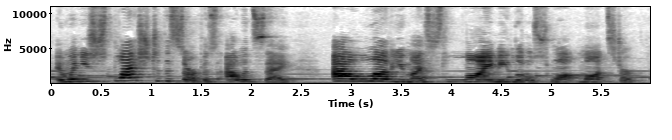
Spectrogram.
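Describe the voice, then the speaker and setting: A woman voicing a loving, patient storybook mother who answers calmly and reassuringly. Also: high-pitched, a little slow, roomy sound, distant mic, faint music behind, heavily acted. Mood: loving, soothing. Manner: warm and reassuring.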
